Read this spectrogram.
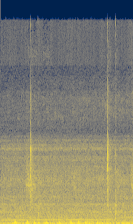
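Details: Pink mini handheld makeup fan after repair: it had been noisy and vibrating, with the blade rubbing the front cover; the broken blade was replaced, and it now hums with a steady mid-pitched whir and runs evenly, with a few handling clicks.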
